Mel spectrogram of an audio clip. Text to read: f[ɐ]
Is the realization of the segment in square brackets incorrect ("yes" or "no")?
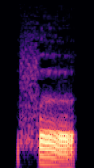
no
